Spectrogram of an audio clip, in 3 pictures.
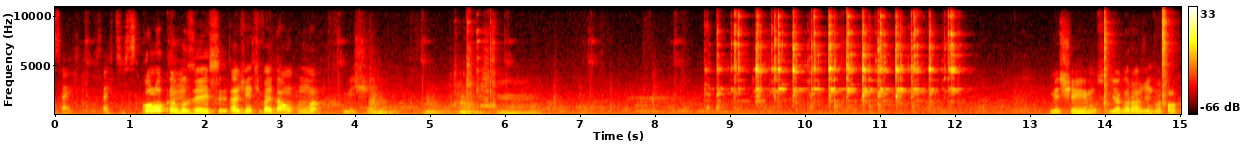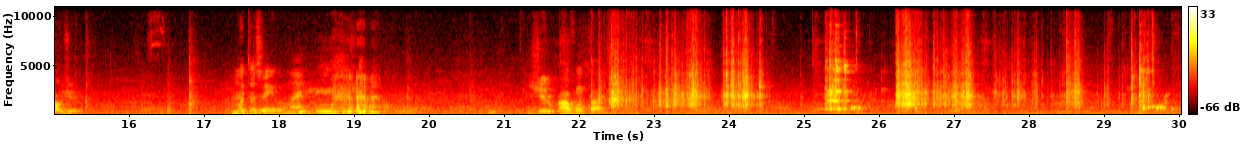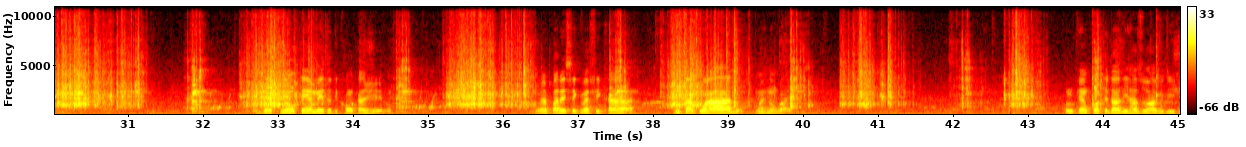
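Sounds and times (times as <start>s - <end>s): metal spoon clinking against glass: 8.6s - 12.2s, 25.3s - 27.3s, 31.8s - 33.6s
ice cubes clinking against glass: 8.7s - 12.2s, 22.2s - 24.6s, 25.2s - 33.8s, 34.5s - 36.6s, 37.2s - 45.0s.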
